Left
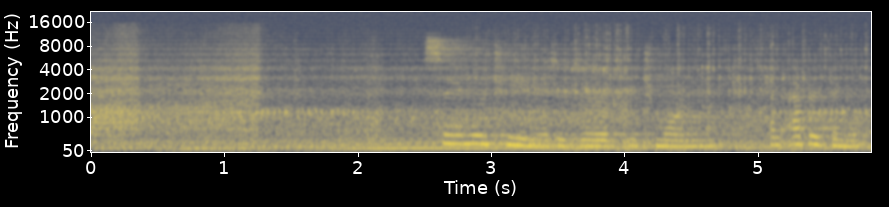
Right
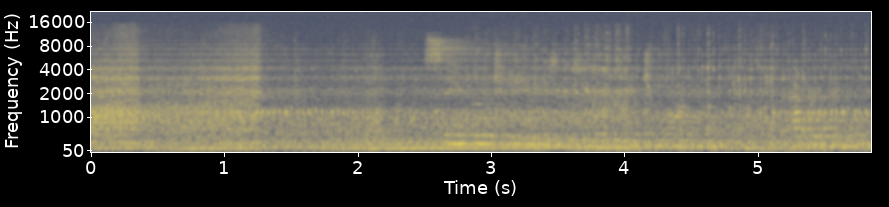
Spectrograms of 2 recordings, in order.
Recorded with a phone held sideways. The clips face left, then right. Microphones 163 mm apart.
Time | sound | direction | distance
2.5 | a woman speaking | 50° left (ahead or behind) | 0.6 m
